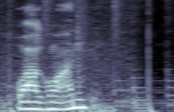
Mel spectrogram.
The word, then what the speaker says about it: Wagwan: Wagwan. In Filipino, it's wagwaan because there's two A's. Wagwaan. But I'm pretty sure it's not pronounced that way in Jamaican.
